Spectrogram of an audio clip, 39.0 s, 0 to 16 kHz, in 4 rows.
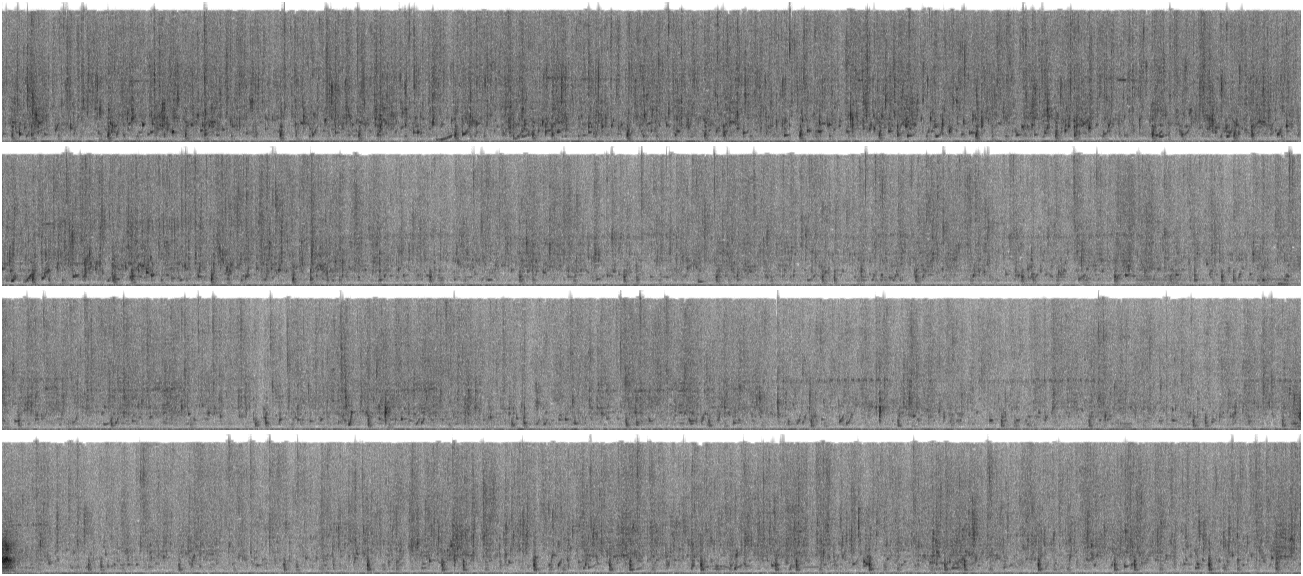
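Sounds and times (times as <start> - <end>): water trickling and splashing: 0.0 - 38.9.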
